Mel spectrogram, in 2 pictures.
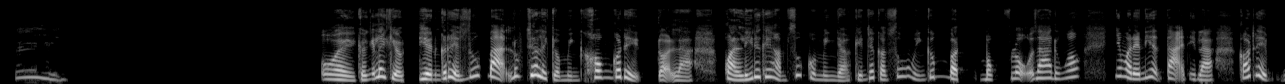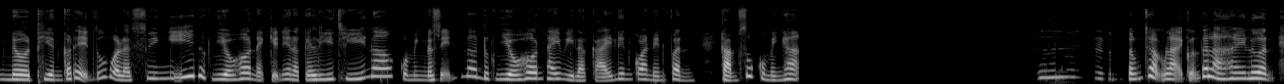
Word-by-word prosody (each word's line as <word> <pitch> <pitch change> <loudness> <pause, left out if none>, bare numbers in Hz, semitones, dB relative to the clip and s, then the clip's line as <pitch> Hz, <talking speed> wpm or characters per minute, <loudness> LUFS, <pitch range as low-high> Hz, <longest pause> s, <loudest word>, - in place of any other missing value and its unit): Ừm. 300 -9 -10 2.5
Ôi, 225 -5 +4
có 210 - +3
nghĩa 235 - 0
là, 365 - +7
kiểu, - - +6 0.2
thiền 245 -3 +8
có 280 - +5
thể - - +7
giúp 370 - -1
bạn 350 - +8
lúc 370 0 0
trước 430 - +8
là, 325 - +7
kiểu, 200 -4 0
mình 195 -1 -10
không 315 +7 +3
có 340 - +7
thể, 335 - +3 0.2
gọi - - +2
là, - - -3 0.3
quản 255 -8 +6
lý 220 +5 +3
được 345 - +6
cái 350 -1 +2
cảm 200 - -2
xúc 435 - -5
của 260 - -2
mình 205 -4 -8
nhỉ, 180 - -1
khiến 215 0 -5
cho 305 - 0
cảm 220 -7 -2
xúc 365 - -6
của - - -7
mình 215 -4 -9
cứ 335 - -3
bật 245 -3 +7 0.2
bộc 225 0 -3
lộ 275 0 -1
ra, 295 0 +3
đúng 265 0 -7
không? 340 +4 -1 0.3
Nhưng 385 -1 -4
mà 300 - +6
đến 245 -1 +5
hiện 320 -4 -2
tại 280 -2 +2
thì 235 - -10
là 205 -2 +1 0.2
có 315 +3 +3
thể 425 +2 +3 0.2
nhờ 225 0 +1
thiền 225 -4 -4
có 250 - -2
thể 290 - -1
giúp, 325 +5 -9
gọi 220 - +1
là, 195 -2 -2
suy 275 +7 -9
nghĩ 310 +7 -1
được 325 -10 -3
nhiều 230 -1 0
hơn 265 +1 -1
này, - - -9
kiểu - - -6
như 240 - -6
là, 215 - -4
cái 215 0 0
lý 230 +2 -4
trí 255 +1 -5
nó 375 +1 -1
của - - -6
mình 210 -2 -13
nó 200 - -2
sẽ 225 - -7 0.3
được 275 -5 -7
nhiều 235 -1 +1
hơn 275 +2 0
thay 260 -1 -3
vì 215 -4 -7
là 185 -2 -5
cái 170 +2 -5
liên 250 -1 -9
quan 240 -3 -4
đến 195 0 -9
phần 200 -7 -3 0.3
cảm 195 -4 +1
xúc 385 - -5
của 260 - -8
mình 200 -2 -10
ha. 240 +1 -3 2.4
Ừm, 315 +1 -9 0.7
sống 255 +1 -1
chậm 350 -5 +1
lại 245 -1 0
cũng - - -6
rất 370 - +4
là 325 -8 +1
hay 275 +2 -3
luôn. 275 -2 +2
250 Hz, 235 wpm, -23 LUFS, 220-310 Hz, 2.5 s, thiền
